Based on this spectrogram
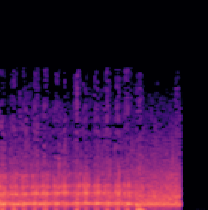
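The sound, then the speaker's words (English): A single loud goat bleat used as a 'GOAT' sound-effect drop, drawn out for about two seconds with a quavering, vibrato wobble, cutting off abruptly at the end. “I'm just saying I love that new GOAT drop.”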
